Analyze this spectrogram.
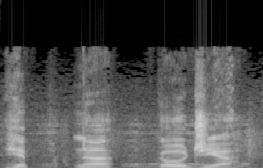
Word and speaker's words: hypnagogia: game's title hypnagogia and you pronounce it hip na gojia i clapped oh this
